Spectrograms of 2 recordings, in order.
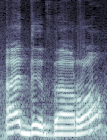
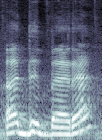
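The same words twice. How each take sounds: First: The r is pronounced full and heavy. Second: The r is pronounced thin and light. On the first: The speaker calls it right. "पूर्व ठीक" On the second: The speaker calls it wrong. "अगर हम इसको बारीक पढ़ेंगे तो कैसे पढ़ेंगे? अदबरा गलत"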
